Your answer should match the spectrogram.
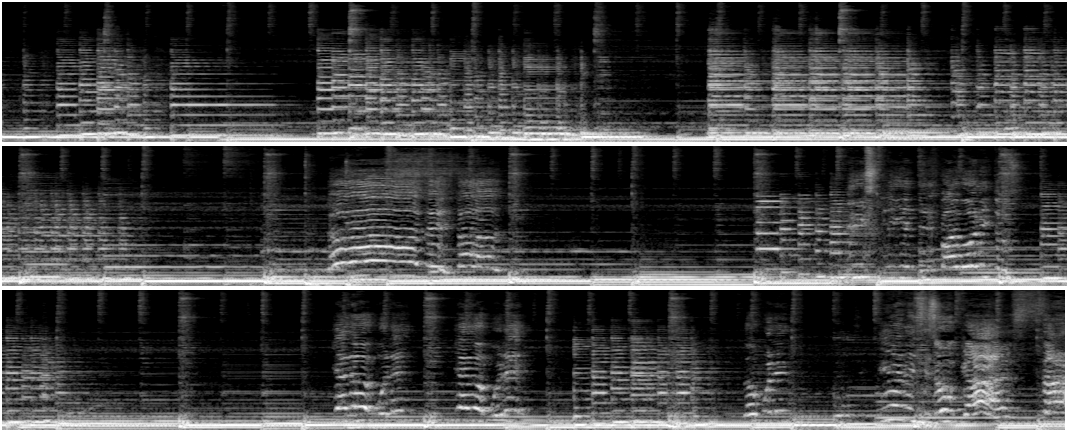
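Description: Instrumental blues break played on electronic arranger keyboards: a guitar-voiced lead line with bent notes, the bends clearest about halfway through, over a steady backing accompaniment.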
